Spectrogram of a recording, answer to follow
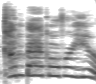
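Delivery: high-pitched call to the dog; calling the dog back. Retold or imitated. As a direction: sing out to bring the dog back. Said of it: "Or you were like".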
